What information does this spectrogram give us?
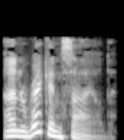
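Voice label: "unreconciled", British English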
